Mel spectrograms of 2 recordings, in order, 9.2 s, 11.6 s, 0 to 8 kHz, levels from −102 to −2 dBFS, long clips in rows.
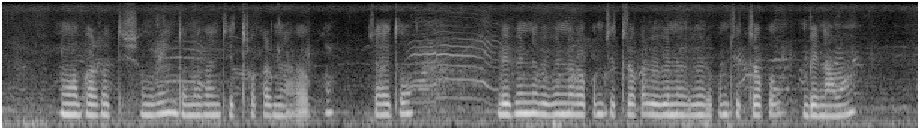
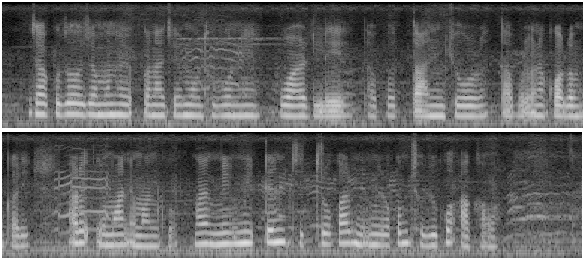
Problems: background sounds at intervals, background conversations at intervals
